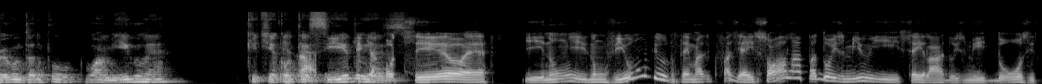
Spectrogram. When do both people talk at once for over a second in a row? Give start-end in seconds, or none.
2.8-4.2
